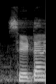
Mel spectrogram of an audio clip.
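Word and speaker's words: Tsetan: टीसन सेटन इसको कहा गया, टी साइलेंट है यहाँ पर।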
